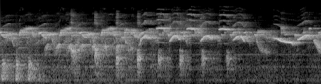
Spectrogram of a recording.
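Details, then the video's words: Hand-tamed Chinese hwamei in a cage, singing high: a dense, hurried mix of whistles, chirps and slurred downward notes, ending in a clear looping phrase. "Họa mi số 1129 Chim thuần sách tay hót cao cầu đấu tốt"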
